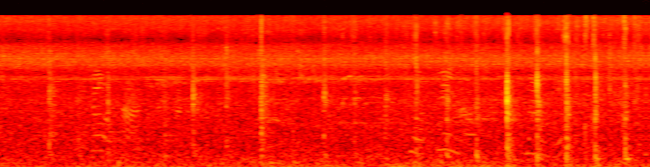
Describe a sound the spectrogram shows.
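A stroller's wheels rattle along a walkway nearby.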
